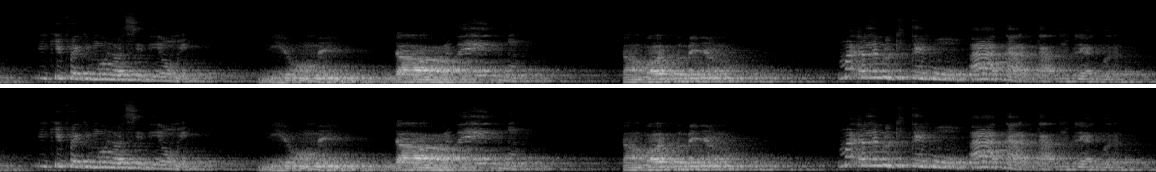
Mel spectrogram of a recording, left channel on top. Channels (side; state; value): both; identical; correlation 1.00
